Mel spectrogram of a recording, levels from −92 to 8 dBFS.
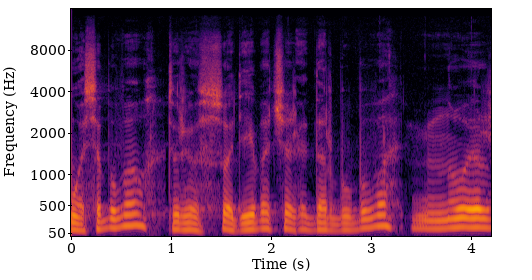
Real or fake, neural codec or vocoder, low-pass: real; none; 14.4 kHz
